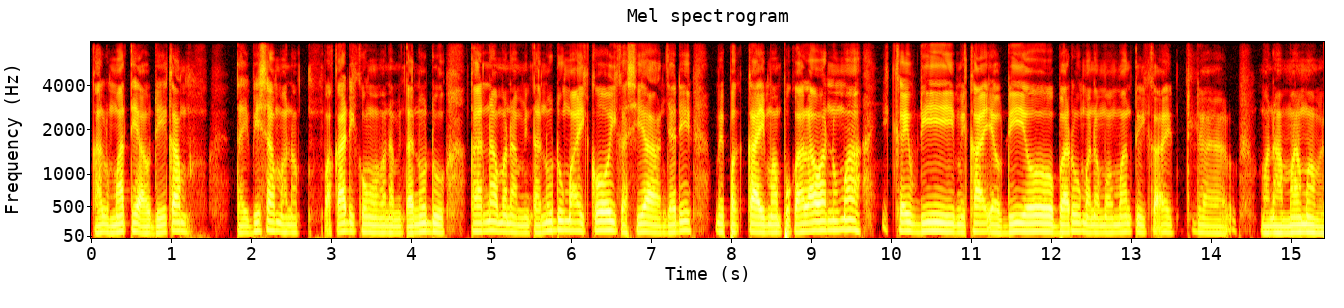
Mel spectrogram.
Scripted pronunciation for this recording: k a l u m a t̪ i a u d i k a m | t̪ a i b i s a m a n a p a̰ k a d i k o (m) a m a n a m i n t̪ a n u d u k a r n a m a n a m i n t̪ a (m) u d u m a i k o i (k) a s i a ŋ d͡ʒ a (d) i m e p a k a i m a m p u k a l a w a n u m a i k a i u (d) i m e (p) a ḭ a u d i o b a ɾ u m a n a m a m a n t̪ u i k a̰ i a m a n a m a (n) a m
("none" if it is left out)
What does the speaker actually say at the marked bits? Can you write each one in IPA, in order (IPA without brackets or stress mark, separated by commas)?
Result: m, n, k, d, d, k, m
